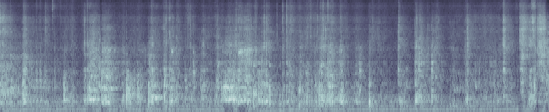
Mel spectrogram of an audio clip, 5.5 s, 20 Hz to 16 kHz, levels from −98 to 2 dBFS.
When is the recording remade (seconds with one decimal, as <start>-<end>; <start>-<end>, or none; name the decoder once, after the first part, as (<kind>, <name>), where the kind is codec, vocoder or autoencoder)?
0.0-5.5 (autoencoder, DAC-VAE)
